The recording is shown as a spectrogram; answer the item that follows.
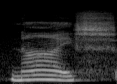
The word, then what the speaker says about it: knife: n space f space here be careful k is a silent letter okay write the missing letters down now check your answer knife and the last letter e so k is a silent letter we start reading from letter n knife now knife which picture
